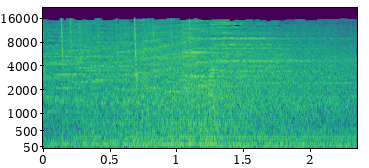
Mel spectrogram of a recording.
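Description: Small hydraulic quarry drilling rig's engine running steadily, with background music over it.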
